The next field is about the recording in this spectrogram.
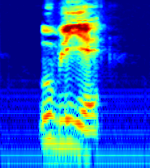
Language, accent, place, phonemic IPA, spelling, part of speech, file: French, France, Lyon, /u.bli.jɛ/, oubliait, verb, LL-Q150 (fra)-oubliait.wav
- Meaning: third-person singular imperfect indicative of oublier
